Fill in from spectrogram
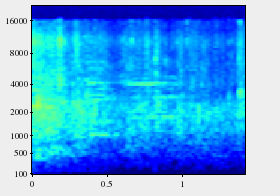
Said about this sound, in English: My Lord, I honor our president. Can we give the president and the first lady a great big round of applause?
